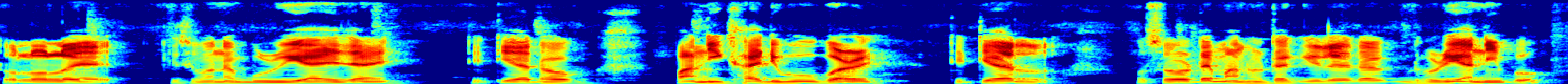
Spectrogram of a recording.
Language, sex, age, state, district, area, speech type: Assamese, male, 30-45, Assam, Majuli, urban, spontaneous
